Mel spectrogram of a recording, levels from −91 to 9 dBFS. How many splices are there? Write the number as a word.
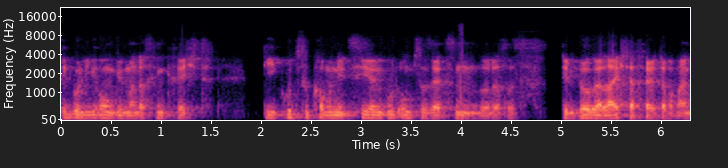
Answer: zero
